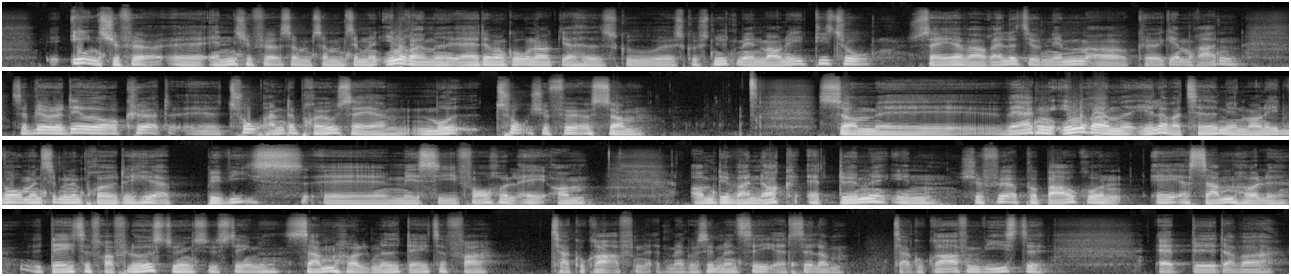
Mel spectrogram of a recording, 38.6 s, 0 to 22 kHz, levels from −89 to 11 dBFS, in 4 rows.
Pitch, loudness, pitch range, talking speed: 120 Hz, -13 LUFS, 105-135 Hz, 150 wpm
